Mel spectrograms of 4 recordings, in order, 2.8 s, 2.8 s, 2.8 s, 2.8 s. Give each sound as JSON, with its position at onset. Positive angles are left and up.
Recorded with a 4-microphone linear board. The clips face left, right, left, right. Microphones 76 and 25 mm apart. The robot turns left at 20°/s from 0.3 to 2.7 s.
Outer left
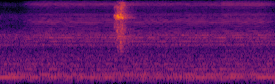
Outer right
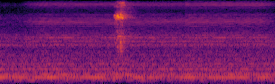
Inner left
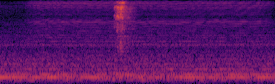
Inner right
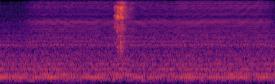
{"t": 1.1, "sound": "cutlery clinking", "side_deg": -35, "distance_m": 1.0}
